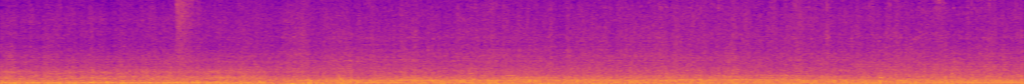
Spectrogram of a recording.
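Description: Narrow-gauge train heard from inside a moving carriage: a steady rumble of wheels on rails under an engine hum whose note shifts about three seconds in. A brief hiss about two seconds in.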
